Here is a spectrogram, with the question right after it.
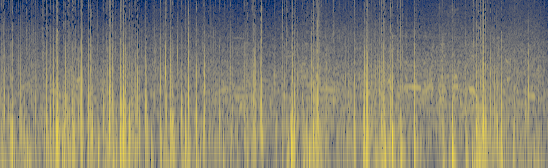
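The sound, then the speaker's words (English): Heavy monsoon rain pounds down in Fiji during a Survivor challenge, a dense, continuous clatter of drops striking surfaces, loud and unbroken throughout, with faint voices murmuring underneath. “I have officially never seen it rain like this on Survivor. It is like full-on monsoon mode right now, and this challenge is happening, rain or shine.”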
